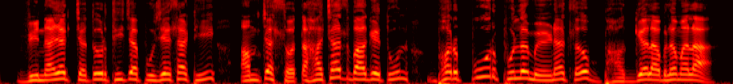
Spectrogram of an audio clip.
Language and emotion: Marathi, happy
